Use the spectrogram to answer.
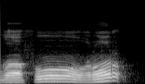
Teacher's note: Ghafurur, ro-nya itu dibaca tebal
